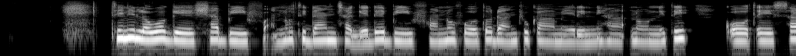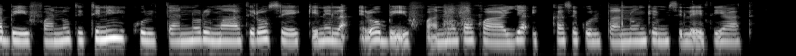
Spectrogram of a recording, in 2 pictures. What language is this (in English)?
Sidamo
